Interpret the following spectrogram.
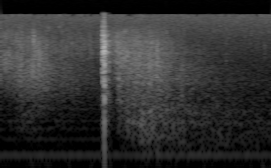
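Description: A single sharp shot from an air rifle on the shooting range, about three-quarters of a second in, trailing off in a short noisy tail.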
